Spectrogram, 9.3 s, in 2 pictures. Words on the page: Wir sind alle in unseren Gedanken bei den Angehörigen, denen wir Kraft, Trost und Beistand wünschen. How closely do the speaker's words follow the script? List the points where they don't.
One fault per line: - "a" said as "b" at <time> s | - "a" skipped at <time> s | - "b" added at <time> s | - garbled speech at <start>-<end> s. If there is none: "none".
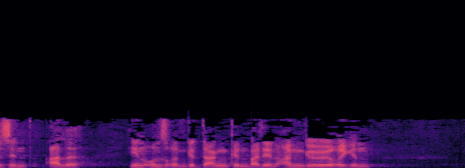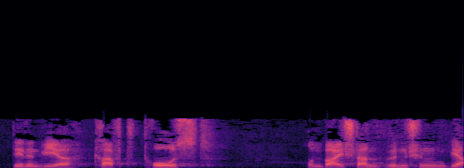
none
